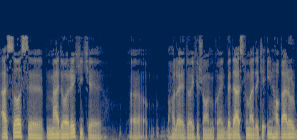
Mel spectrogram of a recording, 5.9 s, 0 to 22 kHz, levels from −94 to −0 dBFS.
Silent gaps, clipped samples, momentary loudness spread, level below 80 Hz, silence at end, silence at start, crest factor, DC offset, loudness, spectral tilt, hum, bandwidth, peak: none; under 0.1%; 14 LU; -38 dBFS; 0 s; 0 s; 16 dB; under 0.1%; -28 LUFS; -6 dB/octave; none; 8 kHz; -12 dBFS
